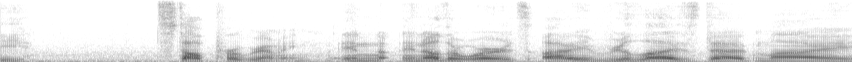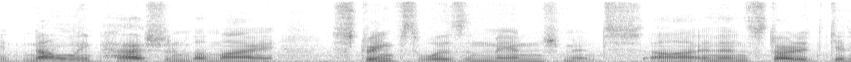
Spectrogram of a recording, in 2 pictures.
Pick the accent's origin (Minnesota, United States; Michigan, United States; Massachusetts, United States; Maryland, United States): Maryland, United States; accent: American; moved away as an adult; also born or lived in Nanjing, China / California; Grew up in Maryland, which is on the East Coast of the US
